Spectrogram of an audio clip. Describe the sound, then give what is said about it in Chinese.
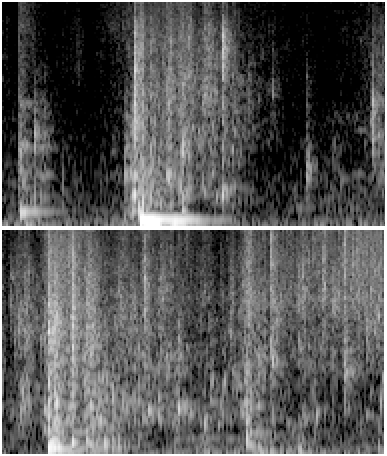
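Water sloshes and splashes as a bucket on a rope is flipped and scooped from a live well at the Chengmei factory, with two heavy, low-pitched plunges about two seconds apart followed by dripping, trickling water. “那我从小就会瓢这个水，怎么现在的水要透过这个瓢啊，把它瓢出来，瓢起来啊，来，哎呦。”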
